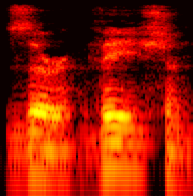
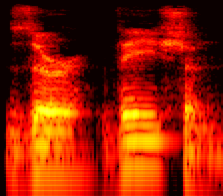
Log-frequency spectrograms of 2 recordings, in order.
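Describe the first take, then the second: The two takes are said the same way.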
